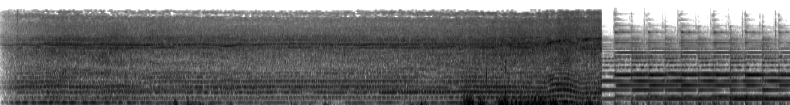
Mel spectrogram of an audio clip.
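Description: A small quadcopter drone's rotors buzzing close by with a steady whine, the pitch dipping and rising about seven seconds in, with low rumbles of rotor wash buffeting the microphone. About eight seconds in the sound cuts off abruptly to guitar music.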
